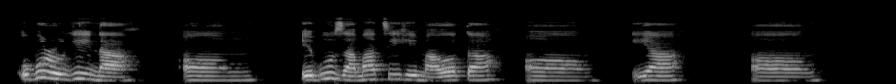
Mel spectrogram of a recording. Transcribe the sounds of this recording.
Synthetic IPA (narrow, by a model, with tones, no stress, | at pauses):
u˨bu˦ɾu˨ɡɪ˦na˨ | ɔ˨m̩˦ | e˨bu˦za˨ma˦ti˦ɦe˦ma˨ɾɔ˦ta˦ | ɔ˦ | ja˦ | ɔ˦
